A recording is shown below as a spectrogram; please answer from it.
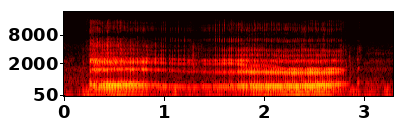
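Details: Deliberate adult burping while walking outdoors on a trail: one long, loud, voiced belch of about two and a half seconds.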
